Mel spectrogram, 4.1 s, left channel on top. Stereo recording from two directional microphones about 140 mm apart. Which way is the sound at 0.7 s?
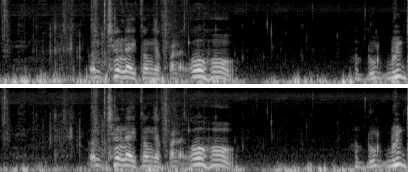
40° left (ahead or behind).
